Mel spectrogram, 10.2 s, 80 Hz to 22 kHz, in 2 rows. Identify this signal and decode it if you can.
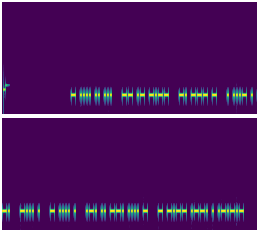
Morse code, heard as a keyed tone, about 40 wpm, 700 Hz. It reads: THIS MAY NOT EVEN BE THE RIGHT TYPE.
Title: Sentences from Top 1000 Words - Review Part 3 - 40wpm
